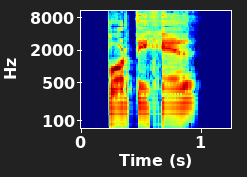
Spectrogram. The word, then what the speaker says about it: Portishead: o convencidísima esta persona de que Portishead o Portishead, Portishead se pronuncia Portishead.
